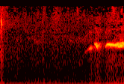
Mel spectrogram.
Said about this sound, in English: Listening to the birds.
